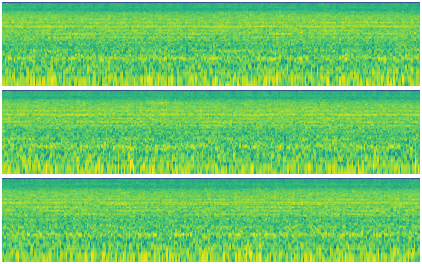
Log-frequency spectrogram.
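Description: A military aircraft in a flight simulator takes off from the runway at Edwards AFB, a steady loud engine roar and broadband rumble holding constant and close throughout, with no talking over it.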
